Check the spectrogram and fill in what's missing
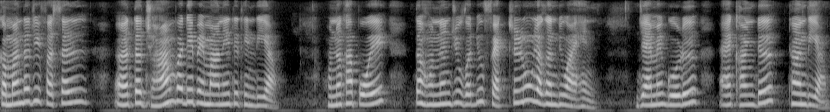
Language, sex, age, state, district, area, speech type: Sindhi, female, 30-45, Maharashtra, Mumbai Suburban, urban, spontaneous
